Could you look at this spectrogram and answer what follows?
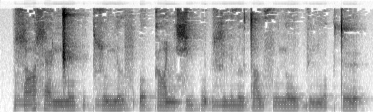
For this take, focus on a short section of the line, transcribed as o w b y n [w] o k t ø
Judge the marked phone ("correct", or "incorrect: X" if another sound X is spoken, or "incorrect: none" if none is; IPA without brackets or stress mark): correct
